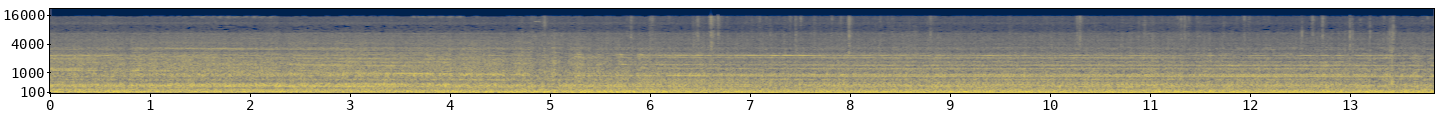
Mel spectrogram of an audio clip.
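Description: Lotus Europa GT 1600's four-cylinder engine running under way, heard from inside the cabin. Its note breaks briefly about five seconds in, and sharp clicks and rattles come and go in the second half.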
